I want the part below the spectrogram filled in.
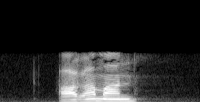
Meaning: salt cellar, salt shaker
- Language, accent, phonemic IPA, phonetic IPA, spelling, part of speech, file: Armenian, Eastern Armenian, /ɑʁɑˈmɑn/, [ɑʁɑmɑ́n], աղաման, noun, Hy-աղաման.ogg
